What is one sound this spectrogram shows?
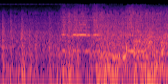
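A train horn gives a short toot.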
